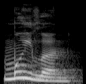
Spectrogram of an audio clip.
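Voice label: "мыйлӧн", Komi, female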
